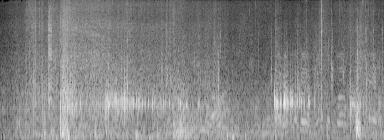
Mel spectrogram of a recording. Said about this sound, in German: Ein Geräusch, das sonst eher in Filmen vorkommt. Die Eisdecke auf dem Hopfensee ächzt.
